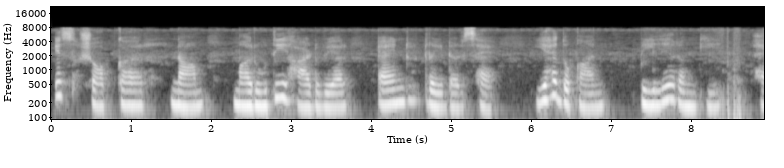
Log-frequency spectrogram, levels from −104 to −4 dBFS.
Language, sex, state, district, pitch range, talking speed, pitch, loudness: Hindi, female, Madhya Pradesh, Katni, 165-205 Hz, 100 wpm, 175 Hz, -18 LUFS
